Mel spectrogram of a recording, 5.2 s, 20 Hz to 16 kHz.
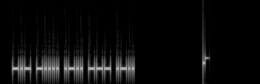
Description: Morse code, heard as a keyed tone, about 30 wpm, 700 Hz. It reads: K6LOL
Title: USA Call Signs - 5 Characters - 2x Character Spacing - 30wpm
